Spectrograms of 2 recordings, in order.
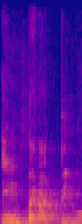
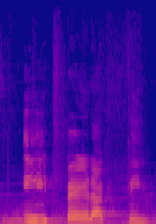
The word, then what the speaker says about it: hiperactivo: De hecho, a veces ni siquiera pronuncian bien la palabra. Imperactivo. No, mi hijo es imperativo. Error. A ver, vamos a aprender a pronunciarlo. Es hiperactivo.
